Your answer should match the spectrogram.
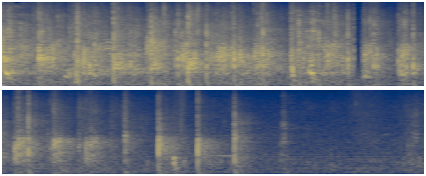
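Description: Audience applauding at the end of a talk, many hands clapping together, thinning out to a few scattered claps and stopping about five seconds in.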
